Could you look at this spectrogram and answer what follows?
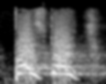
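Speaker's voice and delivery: high, loud shouted demand; shouted drill. Shown as a demonstration. Parent yelling the word at a child, loudly insistent. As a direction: yell it at the child. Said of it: "I've just deafened Alan".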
